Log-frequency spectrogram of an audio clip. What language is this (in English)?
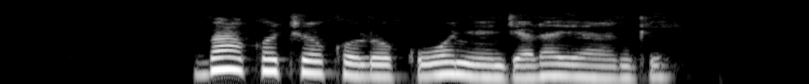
Ganda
